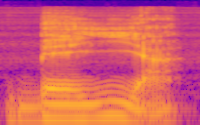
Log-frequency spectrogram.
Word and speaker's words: veía: Veía. Quite tricky to say. There's three separate syllables there.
